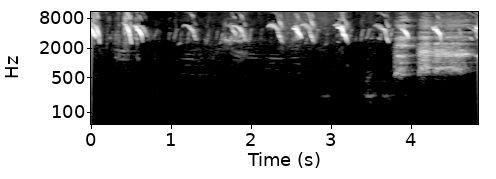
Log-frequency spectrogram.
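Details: Baby chicks drinking water give a few high, falling peeps in loose succession, then a burst of broad, noisy rustling or clatter takes over near the end.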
